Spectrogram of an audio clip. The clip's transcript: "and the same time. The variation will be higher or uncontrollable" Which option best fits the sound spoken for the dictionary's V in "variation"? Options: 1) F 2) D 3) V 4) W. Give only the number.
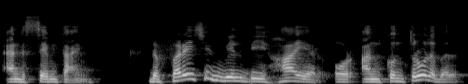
1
